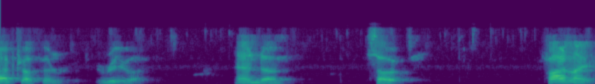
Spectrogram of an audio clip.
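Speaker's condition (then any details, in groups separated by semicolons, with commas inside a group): Tongue cancer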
